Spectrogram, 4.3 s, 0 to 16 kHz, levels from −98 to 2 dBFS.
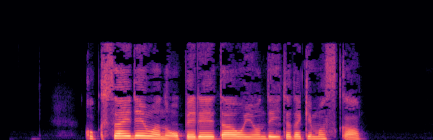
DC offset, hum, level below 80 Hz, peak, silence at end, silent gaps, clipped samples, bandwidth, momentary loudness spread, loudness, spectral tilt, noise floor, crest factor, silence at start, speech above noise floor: under 0.1%; none; -72 dBFS; 0 dBFS; 0.75 s; none; under 0.1%; 11.5 kHz; 11 LU; -17 LUFS; -5.5 dB/octave; -85 dBFS; 18 dB; 0.85 s; 69 dB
